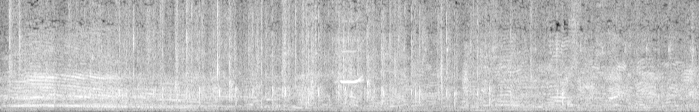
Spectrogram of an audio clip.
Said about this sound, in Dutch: Een hartelijk applaus, dames en heren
